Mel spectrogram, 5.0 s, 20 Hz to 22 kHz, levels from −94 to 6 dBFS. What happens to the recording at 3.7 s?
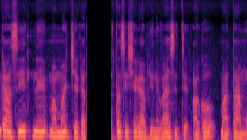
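At 3.7 s the speech is inside a stretch of time-compressed catch-up that begins at 2.23 s, right after "kasit ne momochei", and runs to the end of the clip. After a stall the player is clearing its backlog by removing short slices and cross-fading across the joins, so delivery runs about 1.1 times fast at unchanged pitch. On a spectrogram, harmonics hold their spacing while syllables shorten; the waveform shows tightened envelopes and small splice irregularities.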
